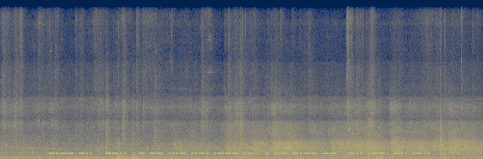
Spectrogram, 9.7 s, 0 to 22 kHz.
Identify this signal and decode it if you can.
Morse code, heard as a keyed tone, machine-sent, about 32 wpm, 840 Hz, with the noise of a cafe. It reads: YD Z TMVFJA EUYM DPDL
